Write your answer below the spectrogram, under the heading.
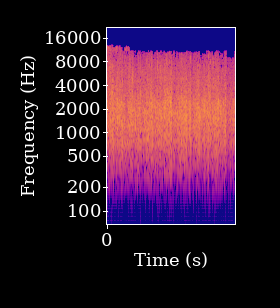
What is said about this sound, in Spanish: Esa ovación en la despedida de Leo Messi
